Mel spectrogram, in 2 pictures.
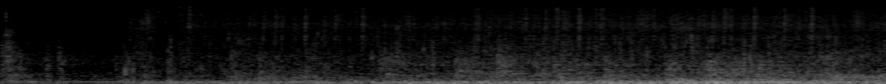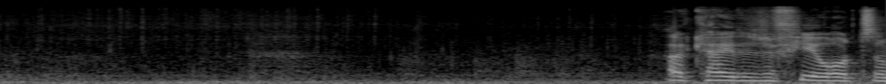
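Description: A magical storm creature crackles and rumbles low.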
